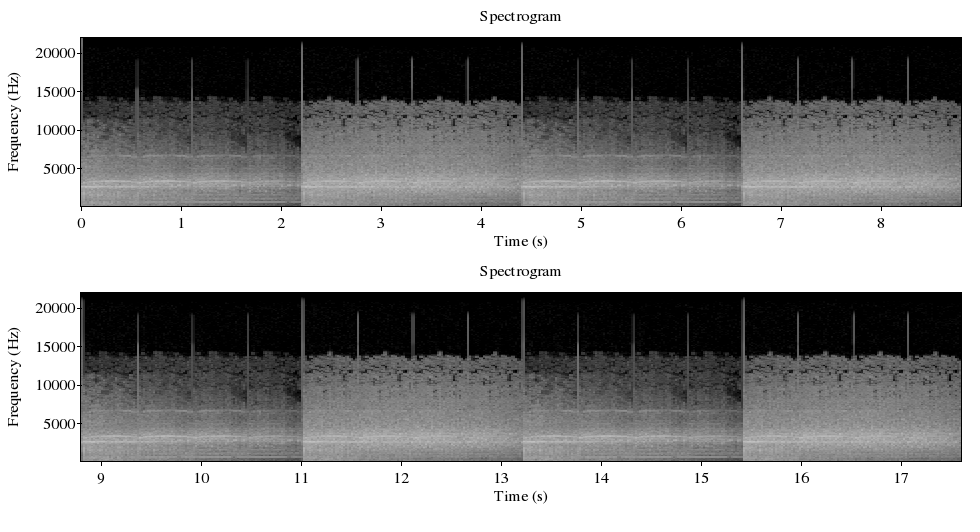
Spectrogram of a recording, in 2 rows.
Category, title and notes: Instrument samples > Percussion
This 109bpm Drum Loop is good for composing Industrial/Electronic/Ambient songs or using as soundtrack to a sci-fi/suspense/horror indie game or short film.
Packs, Samples, Loopable, Dark, Weird, Ambient, Soundtrack, Underground, Industrial, Loop, Drum, Alien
